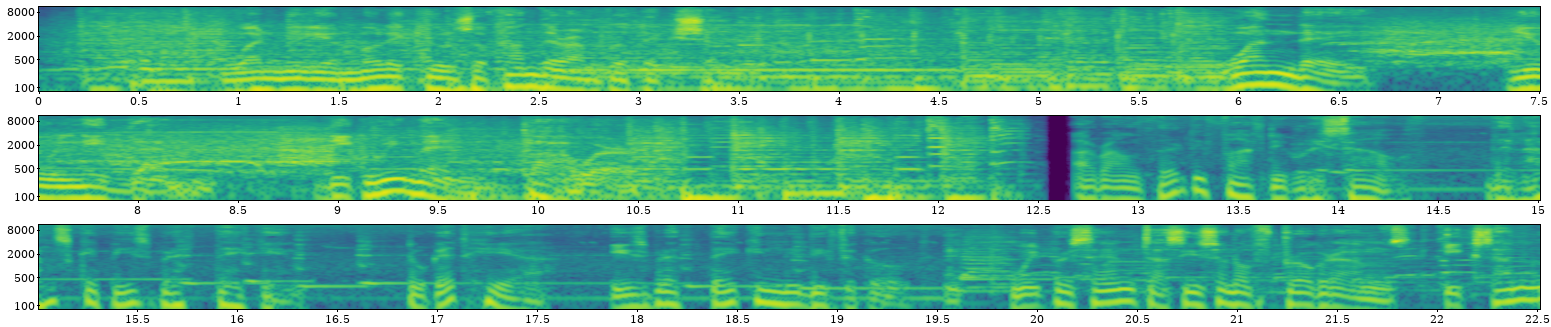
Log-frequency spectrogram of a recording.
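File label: Spanish Europe Accented English; GoLocalise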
